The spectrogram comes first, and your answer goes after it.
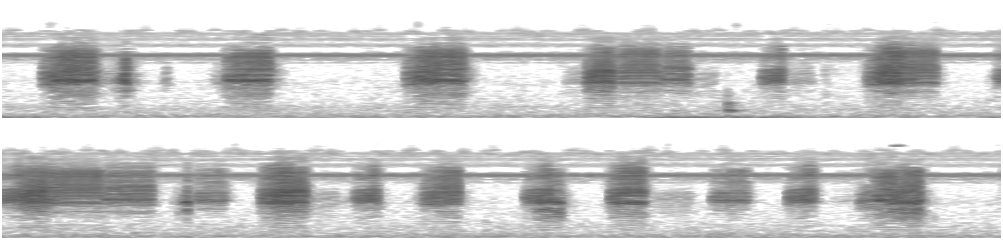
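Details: Frogs croaking by the water: separate short raspy croaks, a little over one per second and irregularly spaced, over a steady high-pitched background hum.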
